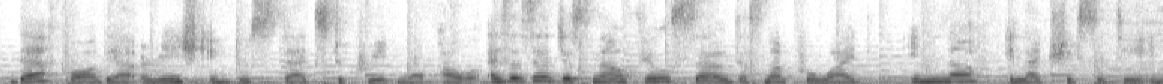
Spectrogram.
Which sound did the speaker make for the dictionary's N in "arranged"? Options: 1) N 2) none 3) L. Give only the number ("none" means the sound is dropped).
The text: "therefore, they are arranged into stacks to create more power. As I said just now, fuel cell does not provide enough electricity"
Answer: 1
